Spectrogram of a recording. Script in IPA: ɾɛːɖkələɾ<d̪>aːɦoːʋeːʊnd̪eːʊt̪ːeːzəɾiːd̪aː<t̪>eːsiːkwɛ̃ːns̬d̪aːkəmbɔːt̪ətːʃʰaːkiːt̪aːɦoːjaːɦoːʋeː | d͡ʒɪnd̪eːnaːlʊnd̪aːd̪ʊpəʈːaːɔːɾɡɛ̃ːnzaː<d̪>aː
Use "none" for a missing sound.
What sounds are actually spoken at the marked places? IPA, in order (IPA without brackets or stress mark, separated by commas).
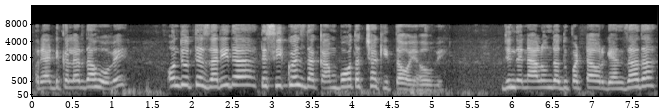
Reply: d̪, t̪, d̪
